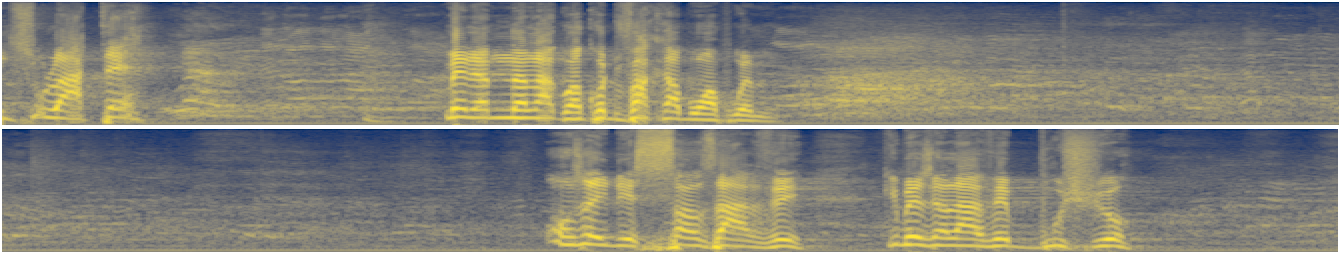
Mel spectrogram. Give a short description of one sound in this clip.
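A man speaks forcefully into a microphone in a large echoing hall.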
